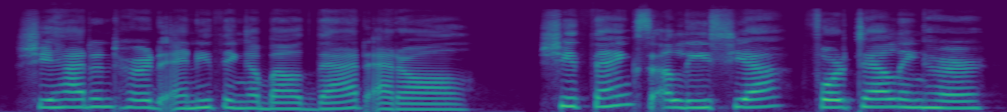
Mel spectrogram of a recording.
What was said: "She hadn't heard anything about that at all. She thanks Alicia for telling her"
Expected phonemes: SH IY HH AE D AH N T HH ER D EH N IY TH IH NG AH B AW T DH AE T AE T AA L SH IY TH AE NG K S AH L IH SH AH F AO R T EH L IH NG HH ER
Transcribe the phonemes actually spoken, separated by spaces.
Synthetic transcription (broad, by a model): SH IY HH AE D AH N T HH ER D EH N IY TH IH NG AH B AW T DH AE T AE T AA L SH IY TH AE NG K S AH L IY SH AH F AO R T EH L IH NG HH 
